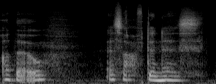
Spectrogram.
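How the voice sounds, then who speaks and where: A woman playing a knowing, secretive vampire bartender in an ASMR roleplay, speaking in a soft breathy whisper as an unhurried, gentle mentor. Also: mid-range voice, flat delivery. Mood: hushed storytelling. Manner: unhurried, confiding storyteller. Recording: close whisper over clear ambient noise.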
